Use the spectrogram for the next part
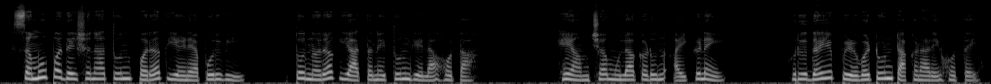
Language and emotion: Marathi, sad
